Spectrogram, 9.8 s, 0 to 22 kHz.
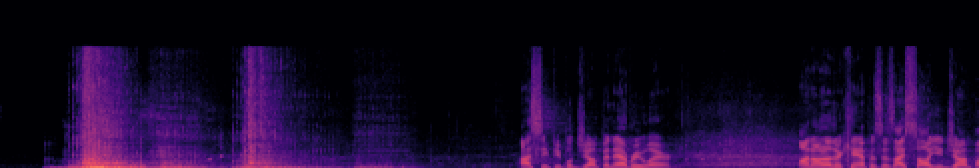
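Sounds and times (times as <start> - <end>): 
lion roaring: 0.5 - 4.2
speech: 5.2 - 6.8, 8.0 - 9.7
laughter: 6.8 - 8.5.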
